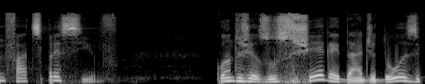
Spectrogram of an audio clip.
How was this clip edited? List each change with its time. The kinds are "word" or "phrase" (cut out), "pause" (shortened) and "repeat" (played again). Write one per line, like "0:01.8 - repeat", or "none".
none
